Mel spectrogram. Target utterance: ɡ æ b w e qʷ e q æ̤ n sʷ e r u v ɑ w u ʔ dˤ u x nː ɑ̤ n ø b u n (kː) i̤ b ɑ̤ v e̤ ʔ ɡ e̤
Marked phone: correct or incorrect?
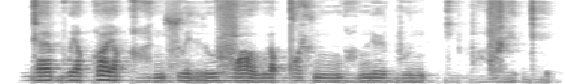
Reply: correct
